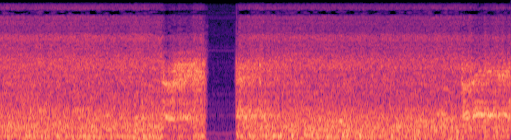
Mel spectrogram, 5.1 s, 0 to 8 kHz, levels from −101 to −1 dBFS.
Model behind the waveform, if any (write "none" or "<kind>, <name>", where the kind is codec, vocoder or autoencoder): vocoder, Vocos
